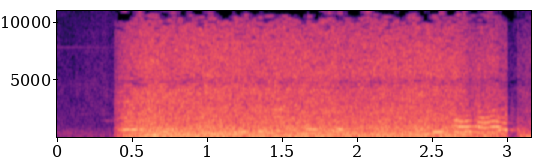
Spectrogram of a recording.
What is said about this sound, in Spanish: En Utuado, el río se desbordó y la fuerte corriente se llevó parte de la estructura de la carretera y también este puente de metal.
